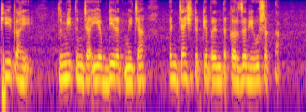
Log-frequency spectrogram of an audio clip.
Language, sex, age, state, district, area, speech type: Marathi, female, 60+, Maharashtra, Osmanabad, rural, read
